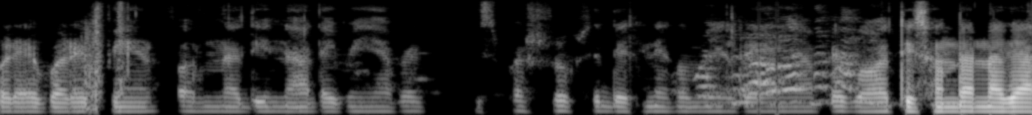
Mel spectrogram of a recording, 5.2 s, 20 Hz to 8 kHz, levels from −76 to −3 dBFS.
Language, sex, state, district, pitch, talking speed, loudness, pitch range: Hindi, male, Chhattisgarh, Raigarh, 120 Hz, 230 wpm, -26 LUFS, 115-120 Hz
